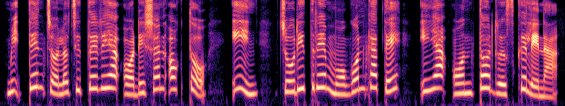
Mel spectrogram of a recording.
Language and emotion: Santali, happy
